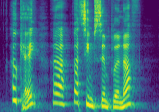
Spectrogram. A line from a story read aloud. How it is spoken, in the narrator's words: chirped Ellen, keen to see it in action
